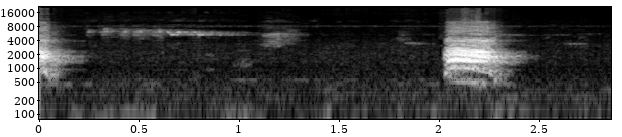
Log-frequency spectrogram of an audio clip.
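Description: A crow gives a harsh caw at the start and one loud, rasping caw near the end, with a faint high whistle from another bird between them.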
